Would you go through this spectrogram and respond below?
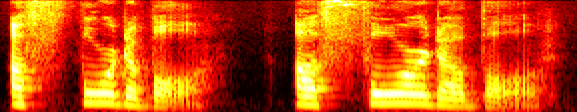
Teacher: Four syllables, stress the second syllable.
